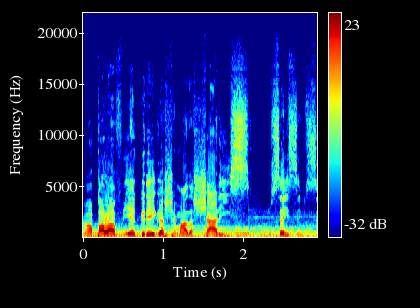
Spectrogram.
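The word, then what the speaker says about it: χάρις: É uma palavrinha grega chamada charis. Não sei se pronuncia bem assim não, mas se escreve assim, charis.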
